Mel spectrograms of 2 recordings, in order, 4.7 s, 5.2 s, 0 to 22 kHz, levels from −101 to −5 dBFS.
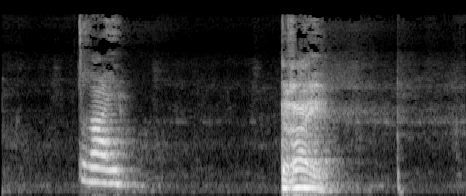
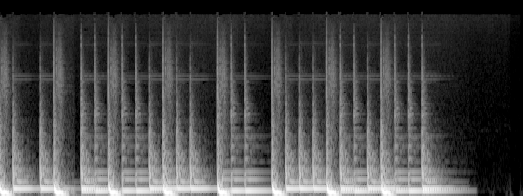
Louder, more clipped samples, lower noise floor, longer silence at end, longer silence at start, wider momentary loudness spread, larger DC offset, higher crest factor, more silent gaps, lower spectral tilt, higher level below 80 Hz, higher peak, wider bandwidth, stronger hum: about the same, -16 LUFS vs -15 LUFS; neither; about the same, -66 dBFS vs -64 dBFS; first, 1.3 s vs 0.7 s; first, 0.8 s vs 0 s; first, 18 LU vs 5 LU; neither; first, 20 dB vs 14 dB; neither; second, -6.5 dB/octave vs -9.5 dB/octave; second, -52 dBFS vs -18 dBFS; about the same, -2 dBFS vs 0 dBFS; first, 15.5 kHz vs 6.8 kHz; neither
